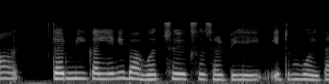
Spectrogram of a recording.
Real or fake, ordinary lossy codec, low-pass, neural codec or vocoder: fake; none; 7.2 kHz; codec, 24 kHz, 0.9 kbps, WavTokenizer, medium speech release version 1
